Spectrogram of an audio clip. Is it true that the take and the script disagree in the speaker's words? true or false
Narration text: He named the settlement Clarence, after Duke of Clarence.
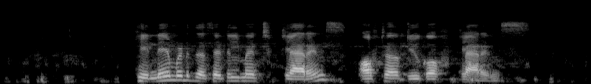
false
